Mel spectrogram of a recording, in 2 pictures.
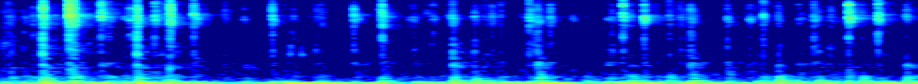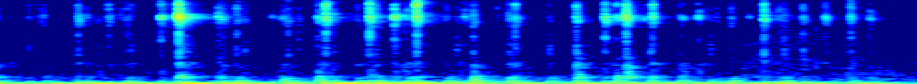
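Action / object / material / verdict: tap / plastic computer keyboard / plastic / none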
